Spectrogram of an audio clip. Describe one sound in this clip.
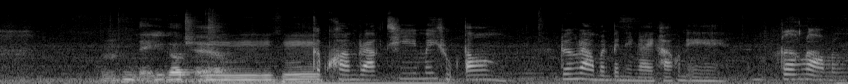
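A woman speaks softly, heard through a loudspeaker.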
